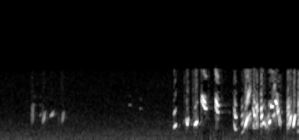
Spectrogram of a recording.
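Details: A few soft Goldfinch notes, then louder quick twittering and tinkling chirps building up as training song.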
